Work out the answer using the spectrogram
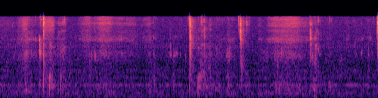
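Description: A person chewing a mouthful of sandwich with the mouth closed: quiet, with a few scattered soft clicks of the mouth.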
